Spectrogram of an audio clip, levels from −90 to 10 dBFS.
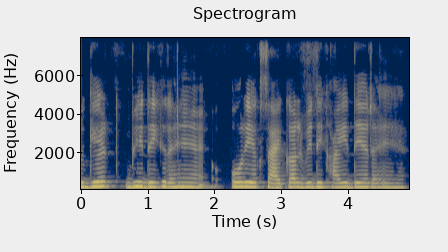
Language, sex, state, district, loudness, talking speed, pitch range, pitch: Hindi, female, Jharkhand, Deoghar, -15 LUFS, 160 wpm, 215-230 Hz, 220 Hz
